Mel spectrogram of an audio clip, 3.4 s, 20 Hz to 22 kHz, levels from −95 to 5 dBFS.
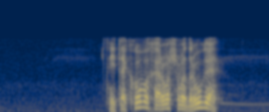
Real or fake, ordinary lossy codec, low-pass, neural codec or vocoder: real; none; 5.4 kHz; none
